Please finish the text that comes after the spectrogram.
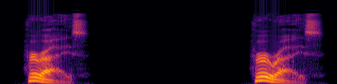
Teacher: the sound ‘r’ would be introduced in between two words that end and start with a vowel sound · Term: Intrusive R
